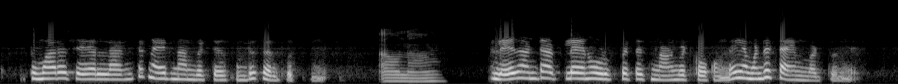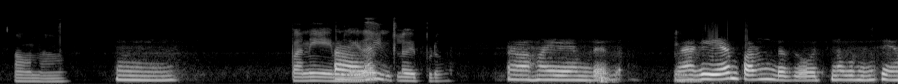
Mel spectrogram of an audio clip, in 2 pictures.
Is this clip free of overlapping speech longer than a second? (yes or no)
yes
